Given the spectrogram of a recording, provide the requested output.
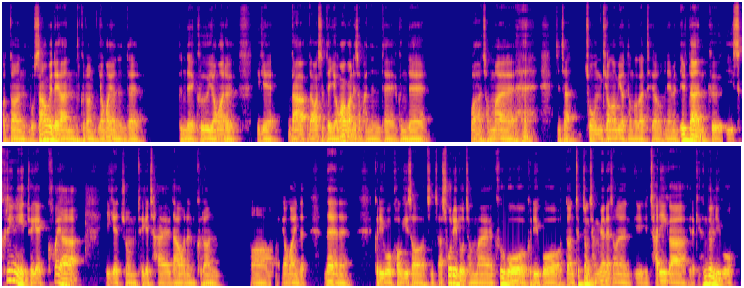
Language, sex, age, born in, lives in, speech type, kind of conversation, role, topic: Korean, male, 25-29, United States, United States, conversation, unstructured, none, 영화관에서 보는 것과 집에서 보는 것 중 어느 쪽이 더 좋으신가요?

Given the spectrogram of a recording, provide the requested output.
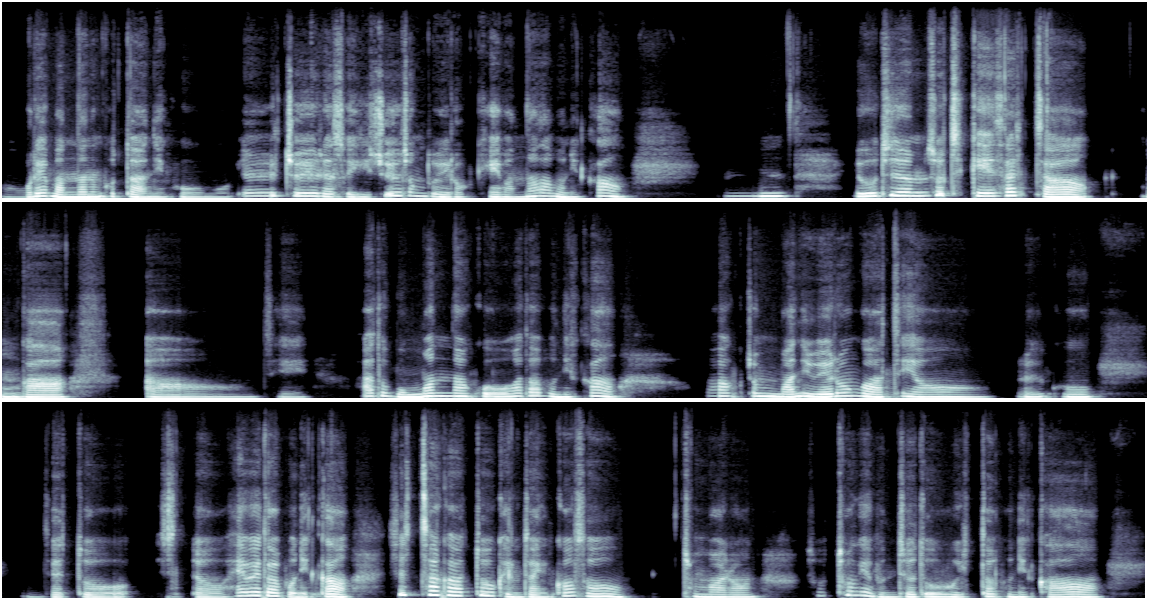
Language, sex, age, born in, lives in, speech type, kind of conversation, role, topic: Korean, female, 30-34, South Korea, United States, conversation, advice, user, 장거리 연애에서 느끼는 외로움과 소통 문제를 어떻게 겪고 계신가요?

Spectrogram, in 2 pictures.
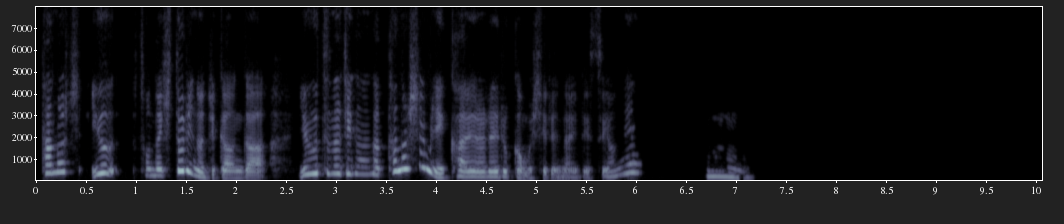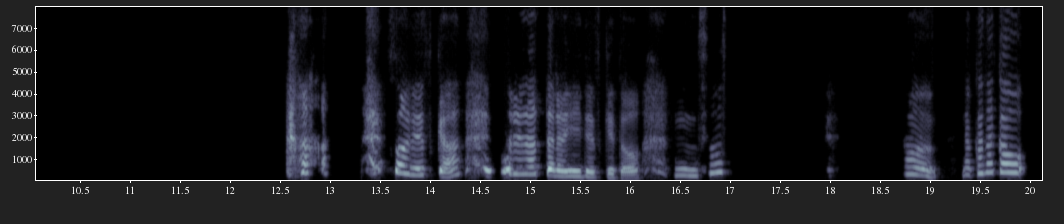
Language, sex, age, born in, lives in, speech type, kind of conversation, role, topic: Japanese, female, 50-54, Japan, Japan, conversation, advice, advisor, 見知らぬ場所で不安な気持ちになったとき、どう対処しますか？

